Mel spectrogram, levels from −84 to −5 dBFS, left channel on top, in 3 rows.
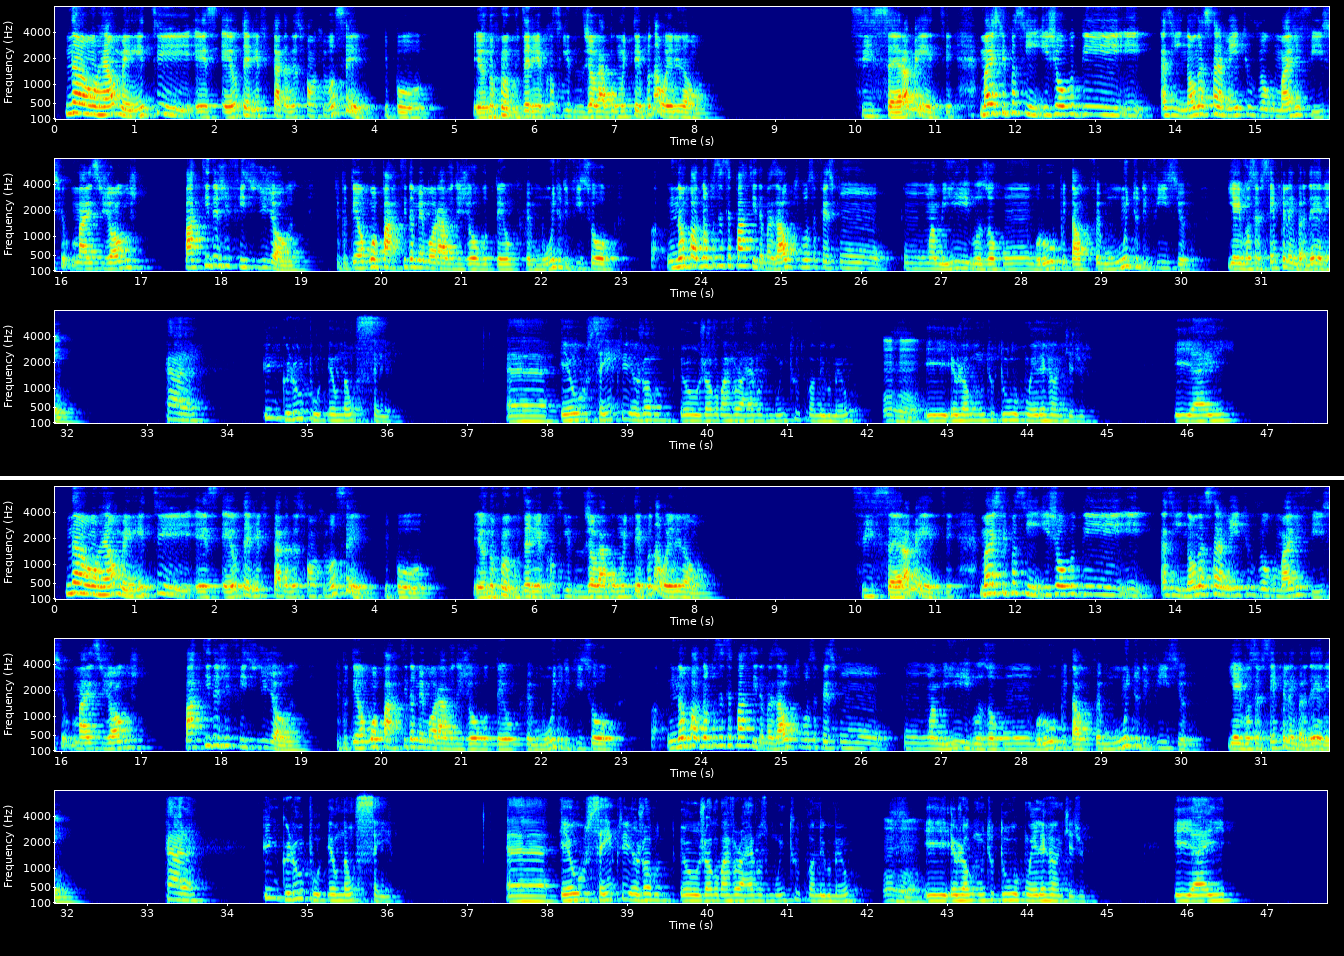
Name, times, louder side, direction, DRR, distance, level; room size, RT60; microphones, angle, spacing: voice 1, 0.1-4.6 5.2-8.1 10.0-16.9 17.6-18.9 19.4-22.9 23.6-26.2 26.5-30.2 30.6-32.0 42.2-42.7, left 2 dB, 90° left, 4.1 m, -30 dB
voice 2, 33.2-33.6 34.4-36.0 37.5-41.8 42.3-44.7 45.8-46.5, right 2 dB, 60° right, 3.5 m, -34 dB
27.5 x 16.0 x 3.1 m
head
